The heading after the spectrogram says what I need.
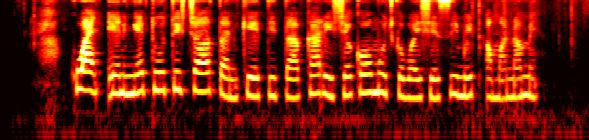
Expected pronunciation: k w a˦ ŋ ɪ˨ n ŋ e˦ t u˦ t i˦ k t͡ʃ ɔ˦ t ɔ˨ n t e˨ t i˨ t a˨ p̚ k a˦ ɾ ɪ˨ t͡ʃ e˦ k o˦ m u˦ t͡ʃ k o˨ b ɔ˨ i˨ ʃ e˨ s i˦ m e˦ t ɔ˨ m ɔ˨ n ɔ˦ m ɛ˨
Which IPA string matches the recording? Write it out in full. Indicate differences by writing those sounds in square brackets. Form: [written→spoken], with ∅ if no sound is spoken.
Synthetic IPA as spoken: k w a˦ [ŋ→ɲ] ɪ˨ n ŋ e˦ t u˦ t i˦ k t͡ʃ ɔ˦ t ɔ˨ n [t→k] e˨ t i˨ t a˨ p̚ k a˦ ɾ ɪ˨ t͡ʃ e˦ k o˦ m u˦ t͡ʃ k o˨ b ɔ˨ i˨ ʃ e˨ s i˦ m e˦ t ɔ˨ m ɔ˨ n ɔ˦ m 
